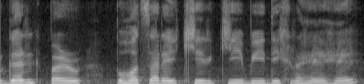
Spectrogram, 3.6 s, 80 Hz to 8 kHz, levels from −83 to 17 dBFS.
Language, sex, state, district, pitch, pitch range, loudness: Hindi, female, Arunachal Pradesh, Lower Dibang Valley, 220 Hz, 210-230 Hz, -15 LUFS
